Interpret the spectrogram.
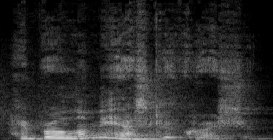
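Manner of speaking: brisk, friendly phone opener; retold call. Calling his reporter friend in Mexico, casual and quick. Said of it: "and I said".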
